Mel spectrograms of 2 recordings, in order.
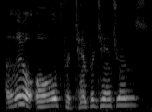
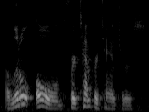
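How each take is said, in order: First: It is read in a put-on character voice. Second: It is read in the narrator's normal voice.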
